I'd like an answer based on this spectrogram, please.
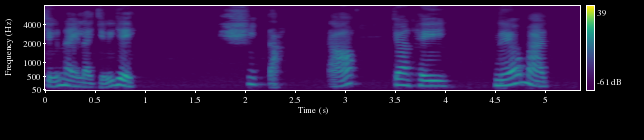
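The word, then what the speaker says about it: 下: Thì cách đọc đúng của chữ này là chữ gì? Shita.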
